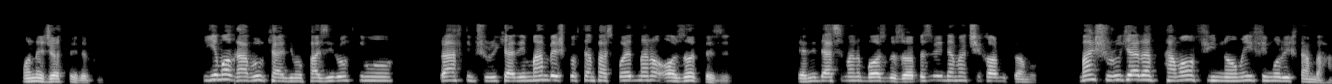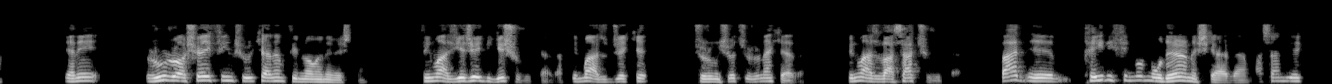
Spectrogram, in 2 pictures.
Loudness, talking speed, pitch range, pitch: -16 LUFS, 185 wpm, 145-185 Hz, 165 Hz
